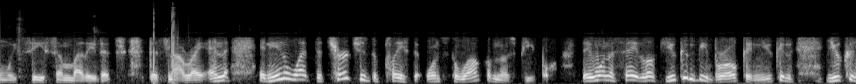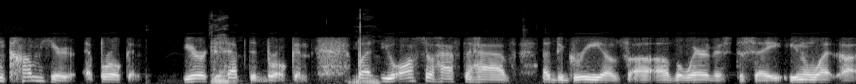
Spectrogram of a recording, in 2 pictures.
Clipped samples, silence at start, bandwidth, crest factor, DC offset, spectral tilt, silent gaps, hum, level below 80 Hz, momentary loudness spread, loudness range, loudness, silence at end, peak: under 0.1%; 0 s; 13 kHz; 12 dB; under 0.1%; -7 dB/octave; none; none; -40 dBFS; 7 LU; 2 LU; -13 LUFS; 0 s; 0 dBFS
